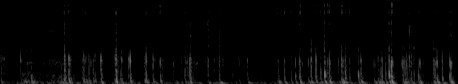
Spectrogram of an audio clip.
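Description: Fingertips tap on a plastic Mario Party video game case in a quick, irregular pattern. The taps are soft, dull and low-heavy, each dying away almost at once, with faint scratchy contact between them.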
